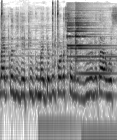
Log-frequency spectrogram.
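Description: Bell-like notification ding of a subscribe-button animation, ringing out suddenly about one and a half seconds in, just after a couple of sharp clicks.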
